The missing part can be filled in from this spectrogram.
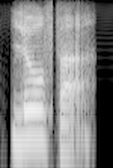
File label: "loafer", Indian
